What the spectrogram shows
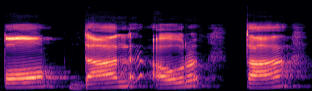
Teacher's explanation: یہ تینوں دانتوں کی جڑ سے ادا ہوتے ہیں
